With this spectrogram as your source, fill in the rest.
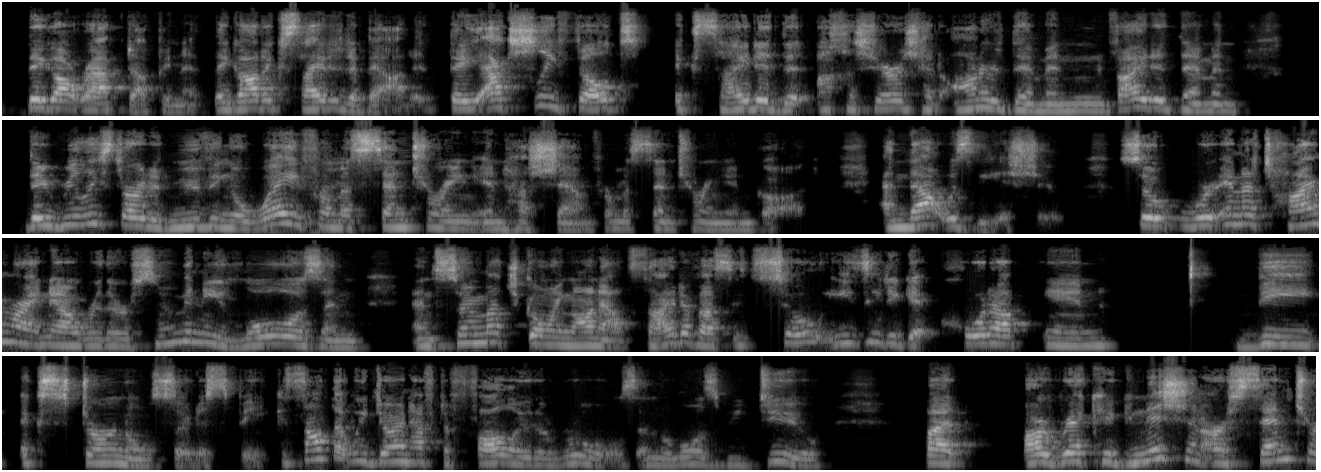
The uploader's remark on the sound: Zoom Class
